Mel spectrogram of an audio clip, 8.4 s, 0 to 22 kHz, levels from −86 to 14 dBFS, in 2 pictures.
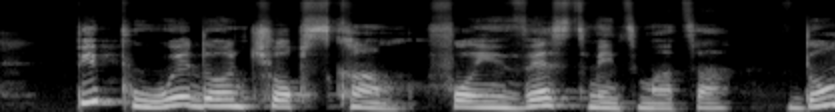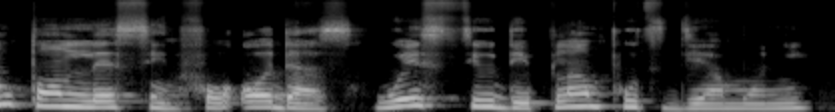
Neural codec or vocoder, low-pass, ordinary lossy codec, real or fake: autoencoder, 48 kHz, 128 numbers a frame, DAC-VAE, trained on Japanese speech; none; none; fake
